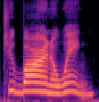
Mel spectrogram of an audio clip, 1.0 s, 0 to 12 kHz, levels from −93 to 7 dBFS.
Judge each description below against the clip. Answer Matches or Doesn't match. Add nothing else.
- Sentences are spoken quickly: Matches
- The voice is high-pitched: Matches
